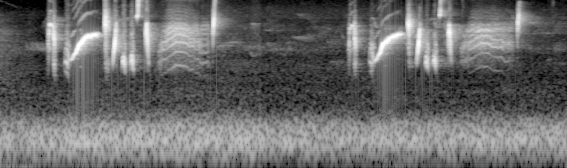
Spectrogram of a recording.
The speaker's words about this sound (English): One of my duties was surveying birds on the tiny teardrop-shaped tree islands that dot the Florida Everglades, each of which had a singing white-eyed vireo.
